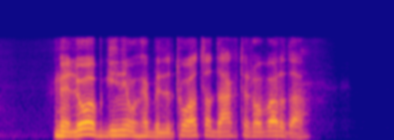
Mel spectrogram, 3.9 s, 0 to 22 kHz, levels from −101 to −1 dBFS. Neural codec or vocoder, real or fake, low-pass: codec, 16 kHz, 0.8 kbps, ZipCodec; fake; 7.2 kHz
